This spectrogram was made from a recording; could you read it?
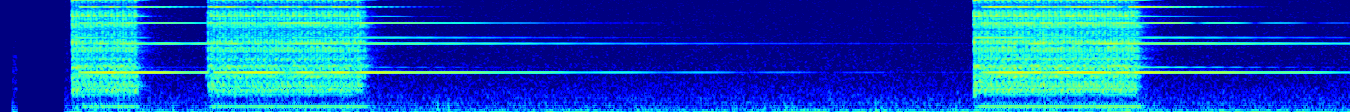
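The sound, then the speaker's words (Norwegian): A telephone rings in three bursts, two quick ones close together, then a long pause before a third, before an answering machine picks up. The electronic trill sounds bright and clear, with no one speaking. “Du har kommet til familien Olsen. Vi kan ikke ta telefonen akkurat nå, men legg igjen en beskjed.”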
